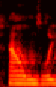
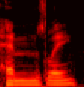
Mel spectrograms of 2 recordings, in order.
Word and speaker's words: Helmsley: ] snoody Hunter Hur Helmsley gimmick going on no no no no no you're saying it wrong Cody you got to say it like Pat Patterson Hunter Hurst Hemley Hemley anyway uh 9810 Shamrock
